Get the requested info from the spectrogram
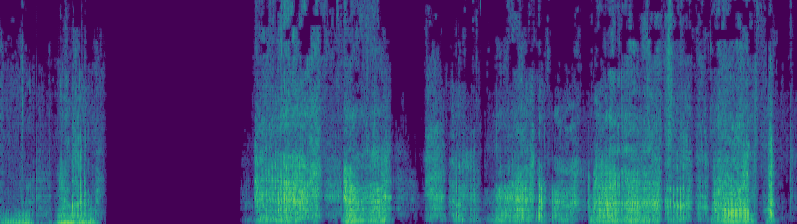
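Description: A dog growling and snarling in quick, rough bursts while it lunges and snaps in play, with a brief silent break about a second in.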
